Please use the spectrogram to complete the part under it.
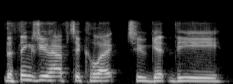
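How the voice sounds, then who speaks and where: A man's voice: fairly high pitch, steady tone, normal speed, a bit bright, dry recording. A man talking casually as a panelist in a gaming discussion. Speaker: podcast panelist.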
